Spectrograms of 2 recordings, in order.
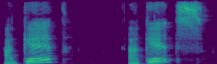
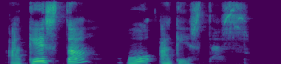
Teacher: fijaros que cuando tenemos el masculino esta s entre medio la s anterior a la t no la solemos pronunciar · la S anterior a la T no la solemos pronunciar, ¿no? Aquest, aquests, pero en el femenino sí, aquesta o aquestas.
